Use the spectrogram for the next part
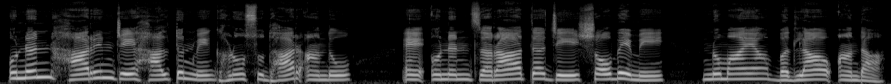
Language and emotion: Sindhi, neutral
